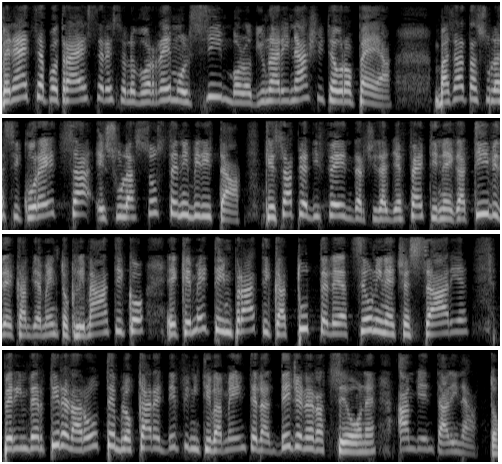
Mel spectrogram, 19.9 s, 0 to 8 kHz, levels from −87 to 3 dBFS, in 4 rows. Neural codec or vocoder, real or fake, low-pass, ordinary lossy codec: none; real; 7.2 kHz; MP3, 48 kbps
